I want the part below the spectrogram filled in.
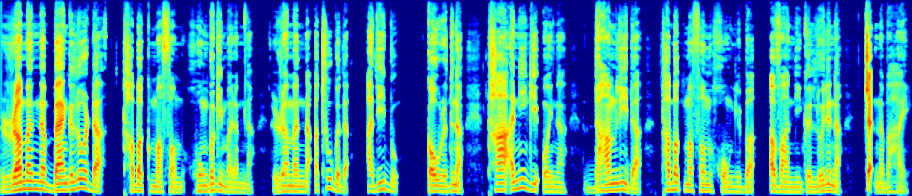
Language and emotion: Manipuri, neutral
